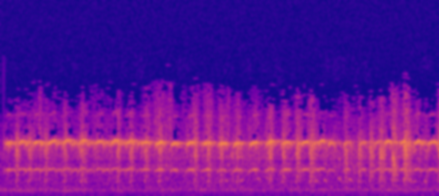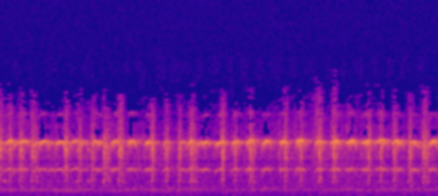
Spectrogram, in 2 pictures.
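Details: Young cinnamon bittern begging as its parent feeds it, a continuous run of sharp, high squeaky notes repeated about three times per second, steady in pitch and rhythm.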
